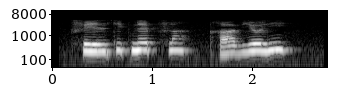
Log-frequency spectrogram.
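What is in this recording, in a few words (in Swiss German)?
"ravioli", Alsatian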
